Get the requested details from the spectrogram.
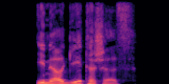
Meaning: strong/mixed nominative/accusative neuter singular of energetisch
- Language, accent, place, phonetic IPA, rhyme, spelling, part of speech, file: German, Germany, Berlin, [ˌenɛʁˈɡeːtɪʃəs], -eːtɪʃəs, energetisches, adjective, De-energetisches.ogg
